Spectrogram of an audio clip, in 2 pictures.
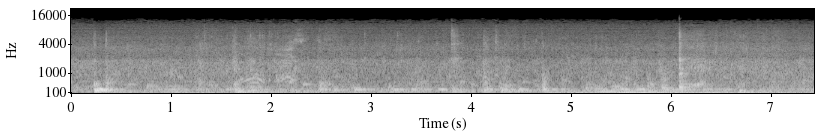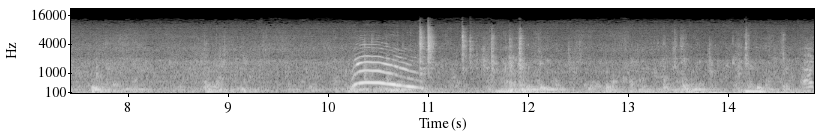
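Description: Wind buffeting the microphone and water moving around the boat, with low, indistinct voices and one short rising-and-falling call about ten seconds in.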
